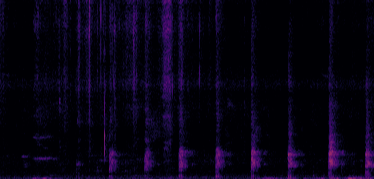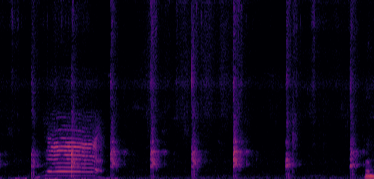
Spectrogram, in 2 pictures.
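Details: Pet goat sheltering in shade in a sunny field, thirsty from the heat; one short wavering bleat midway, surrounded by regular soft clicks or steps about every half second.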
